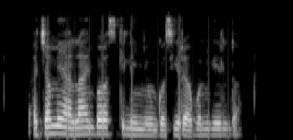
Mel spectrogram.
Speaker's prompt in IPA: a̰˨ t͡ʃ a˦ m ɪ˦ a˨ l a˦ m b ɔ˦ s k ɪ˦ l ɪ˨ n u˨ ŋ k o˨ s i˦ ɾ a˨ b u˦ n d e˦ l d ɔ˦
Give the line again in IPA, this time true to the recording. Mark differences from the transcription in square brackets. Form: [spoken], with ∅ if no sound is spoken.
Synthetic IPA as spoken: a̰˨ t͡ʃ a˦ m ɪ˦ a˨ l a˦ [ɲ] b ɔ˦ s k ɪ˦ l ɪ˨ [ɲ] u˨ ŋ [ɡ] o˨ s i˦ ɾ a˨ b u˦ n [ɡ] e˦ l d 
